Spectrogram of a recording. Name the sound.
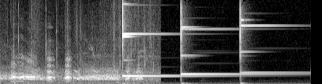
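hens clucking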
